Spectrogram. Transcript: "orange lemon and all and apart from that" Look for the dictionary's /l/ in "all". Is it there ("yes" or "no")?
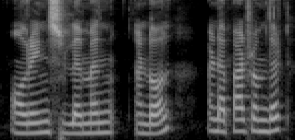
yes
